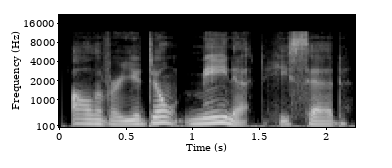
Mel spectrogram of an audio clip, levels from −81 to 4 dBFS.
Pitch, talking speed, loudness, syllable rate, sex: 155 Hz, 190 wpm, -18 LUFS, 4.5 syllables/s, female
